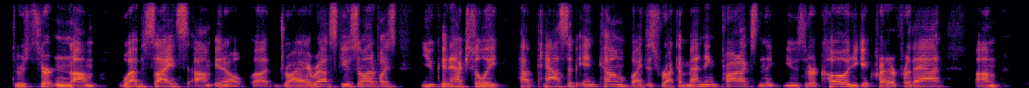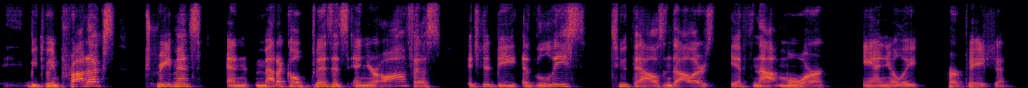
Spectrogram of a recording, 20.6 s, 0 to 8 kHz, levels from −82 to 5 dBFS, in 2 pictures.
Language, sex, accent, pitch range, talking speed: English, male, American, 115-140 Hz, 165 wpm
